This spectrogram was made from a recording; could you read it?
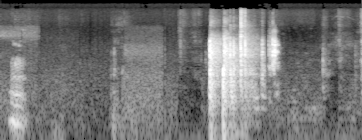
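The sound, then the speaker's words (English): Dice clatter and tumble across a hard tabletop in a short, loud burst of rattling clicks, preceded by a few faint scrapes and taps, rolled for a coordination test in a game. “God damn you, dice. I never roll well on coordination.”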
